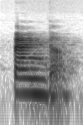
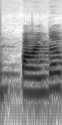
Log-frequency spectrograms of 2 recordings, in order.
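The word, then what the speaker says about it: panda: पहला है पैंडा। लोग इसे पांडा प्रोनाउंस करते हैं, लेकिन इसे प्रोनाउंस किया जाता है पैंडा।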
